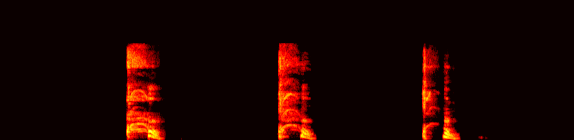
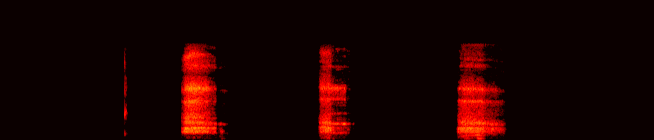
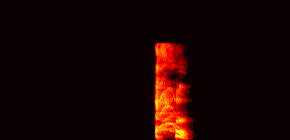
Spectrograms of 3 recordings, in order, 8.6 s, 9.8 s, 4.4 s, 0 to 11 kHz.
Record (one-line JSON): {"three_cough_length": "8.6 s", "three_cough_amplitude": 27222, "three_cough_signal_mean_std_ratio": 0.24, "exhalation_length": "9.8 s", "exhalation_amplitude": 4947, "exhalation_signal_mean_std_ratio": 0.29, "cough_length": "4.4 s", "cough_amplitude": 28274, "cough_signal_mean_std_ratio": 0.22, "survey_phase": "alpha (2021-03-01 to 2021-08-12)", "age": "65+", "gender": "Female", "wearing_mask": "No", "symptom_none": true, "smoker_status": "Never smoked", "respiratory_condition_asthma": false, "respiratory_condition_other": false, "recruitment_source": "REACT", "submission_delay": "1 day", "covid_test_result": "Negative", "covid_test_method": "RT-qPCR"}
